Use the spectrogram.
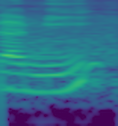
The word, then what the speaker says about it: amie: Is at the end, but that is silent. Une amie, which means a female friend.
